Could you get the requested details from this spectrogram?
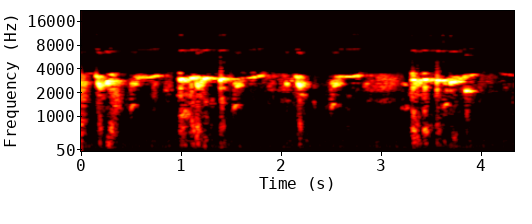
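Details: Bald eagle squeeing at the Fraser Point nest on 08-08-22. Three bursts of high, strained squeals, each a ragged cluster of whining notes, with scuffling sounds mixed in.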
